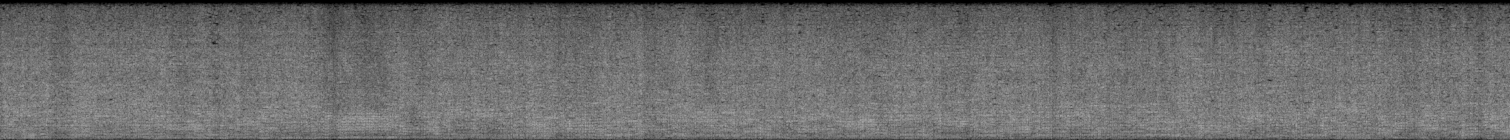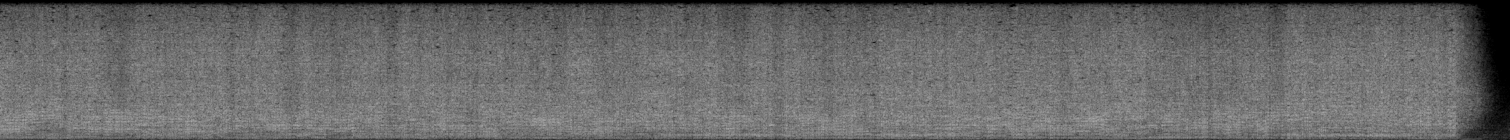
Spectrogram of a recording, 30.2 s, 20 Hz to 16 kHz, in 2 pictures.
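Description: BTC50 table-top Tesla coil firing continuously, its spark streamers from the toroid making a loud, steady buzzing crackle that cuts off suddenly at the end. This is a test run after initial tuning.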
